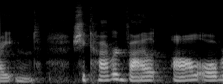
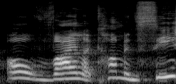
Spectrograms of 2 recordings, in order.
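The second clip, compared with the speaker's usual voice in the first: high, loud summons; calling out; 6 semitones higher, 7 dB louder than usual. A narrator's reading. Jessie calls Violet to see the dog, calling out. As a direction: call her over, voice raised. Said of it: "she called".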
